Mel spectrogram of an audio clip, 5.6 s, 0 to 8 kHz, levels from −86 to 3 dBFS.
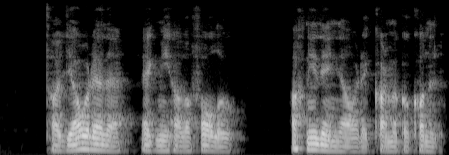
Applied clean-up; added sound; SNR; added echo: none; none; none; none.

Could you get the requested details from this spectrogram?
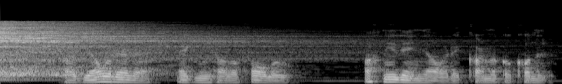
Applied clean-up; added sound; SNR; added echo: none; Crash cymbal; -1 dB; none.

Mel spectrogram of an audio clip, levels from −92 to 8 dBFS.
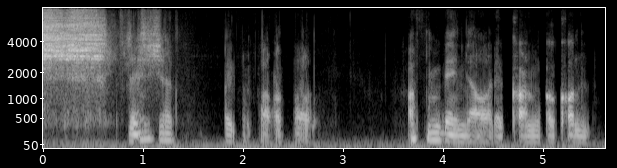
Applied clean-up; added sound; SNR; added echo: neural diffusion model UNIVERSE++.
